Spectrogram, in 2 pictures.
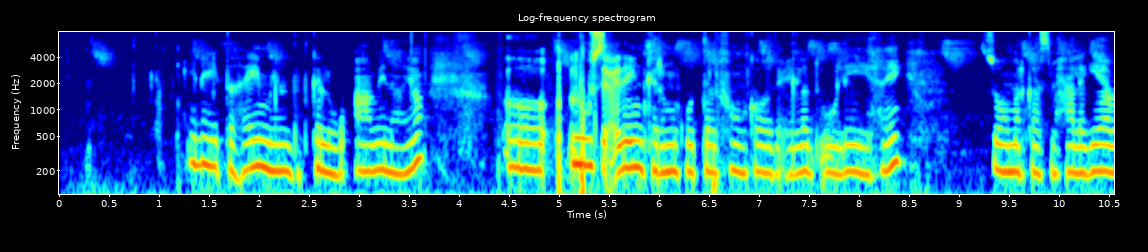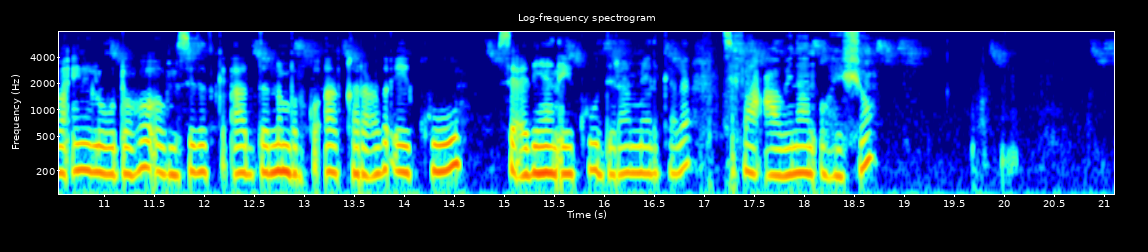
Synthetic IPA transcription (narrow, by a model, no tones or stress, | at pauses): ʔɪnɛjt̪ʰɐɦɛjmɛːld̪ɐd̪̥kʰɐlɐɣʊʔaːmɪnɐjɔ | ɔːlɐɣʊsɛ̰ʕðɛjŋkʰɐɾɔmɐrkʰuːt̪ʰɛlɛfɔːŋkʰɔːðɐʕɪlɐd̪uːlɛːjɐɦɛj | sɔmɐrkʰaːsmɐħɑːlɐɣɐjaːβaːʔɪnlɐɣʊɖɐɦɔːmɐsɛd̪ɐd̪kʰɐʔaːd̪ɐnɐmbɐrkʰʊ̰ʔaːqɑɾɑʕðɔʔɛjkʰʊ | sɛʕðɛjaːnʔɛjkʰʊd̪ɪɾaːnmɛːlkʰɐlɛsɪfaːʕɑːwɪnaːnuɦɛʃɔ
